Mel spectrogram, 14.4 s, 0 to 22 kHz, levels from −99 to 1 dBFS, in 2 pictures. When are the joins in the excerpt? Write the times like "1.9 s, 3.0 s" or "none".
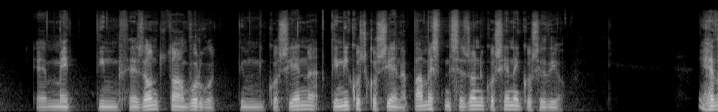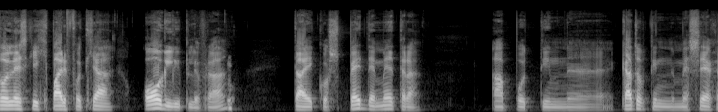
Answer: none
